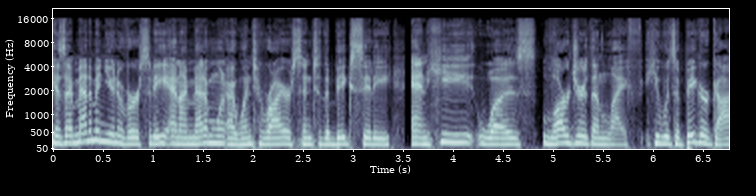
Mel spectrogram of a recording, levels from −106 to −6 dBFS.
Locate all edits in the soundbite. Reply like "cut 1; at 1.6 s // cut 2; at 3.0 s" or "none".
cut 1; at 1.7 s // cut 2; at 3.5 s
